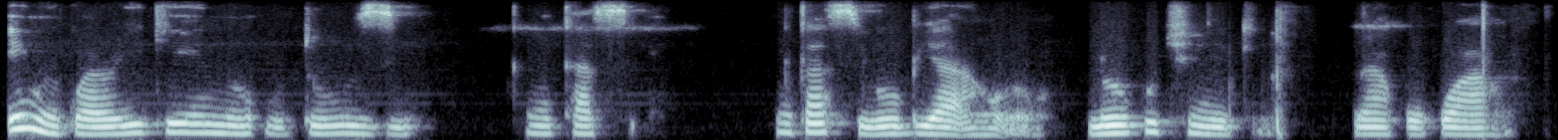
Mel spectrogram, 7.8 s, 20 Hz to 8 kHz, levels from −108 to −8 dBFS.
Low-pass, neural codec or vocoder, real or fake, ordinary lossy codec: 7.2 kHz; none; real; Opus, 24 kbps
